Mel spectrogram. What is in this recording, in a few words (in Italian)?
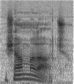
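"malaccio", crespinese dialettale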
